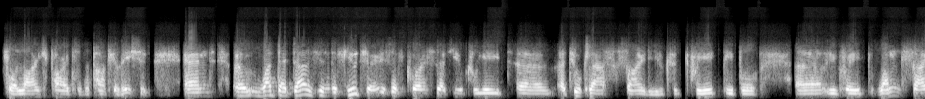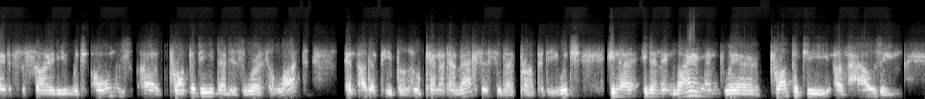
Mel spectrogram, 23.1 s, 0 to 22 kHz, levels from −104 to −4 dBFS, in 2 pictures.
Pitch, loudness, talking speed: 130 Hz, -14 LUFS, 165 wpm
